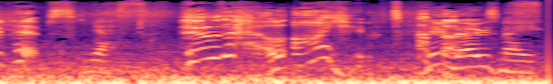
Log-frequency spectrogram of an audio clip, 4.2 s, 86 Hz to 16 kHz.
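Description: Steady low road rumble inside the cabin of a moving BMW i8, with women's voices talking and laughing over it.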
